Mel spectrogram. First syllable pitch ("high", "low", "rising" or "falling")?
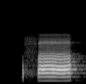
high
